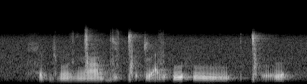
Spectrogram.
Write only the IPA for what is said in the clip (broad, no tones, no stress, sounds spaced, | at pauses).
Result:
h ɛ ʈ ɖʱ ũː z ŋ͡ǀ ã z dʲ u z ǀʰ o̰ ʈ ɭ a̰ z ʔ u h uː | ǀʰ o̰ l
